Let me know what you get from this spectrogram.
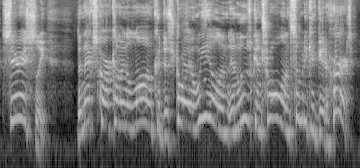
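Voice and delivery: retold high, urgent warning; insistent wife. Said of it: "she continued, even louder".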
